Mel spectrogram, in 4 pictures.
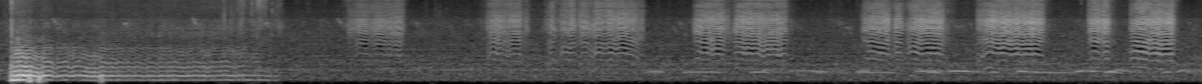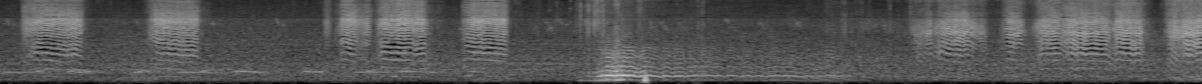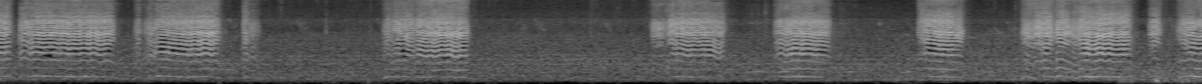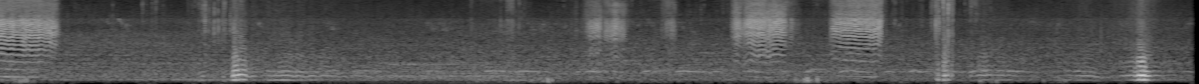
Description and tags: Bumblebee flowers noises
The sound of a bumblebee foraging
rose, insect, Bumblebee, wings, noises, gargen, botanical, foraging, plants, fun, flowers, forage, wing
